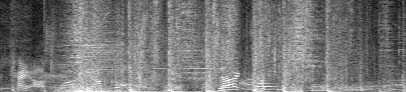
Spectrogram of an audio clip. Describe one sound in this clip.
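Metal weapons clash and thud in close combat.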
